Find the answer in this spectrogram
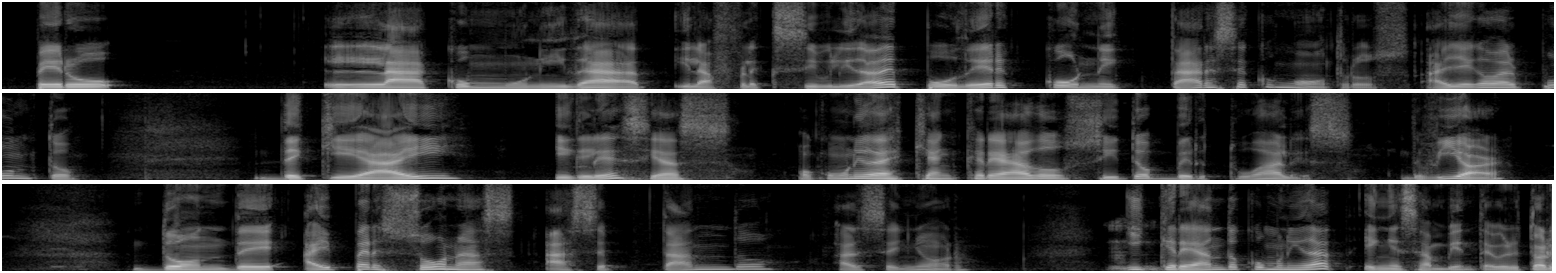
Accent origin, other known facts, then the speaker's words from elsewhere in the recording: Puerto Rico; yo nací en Puerto Rico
